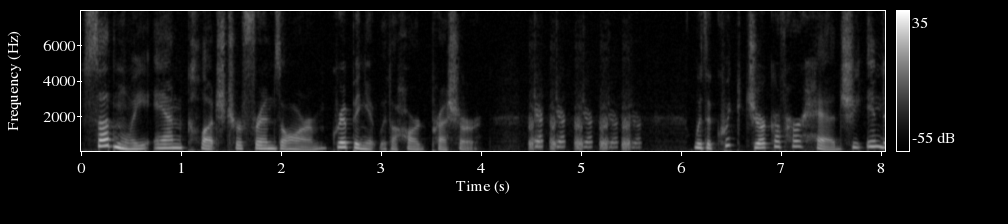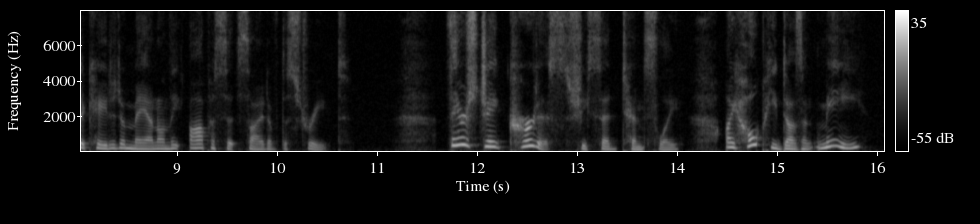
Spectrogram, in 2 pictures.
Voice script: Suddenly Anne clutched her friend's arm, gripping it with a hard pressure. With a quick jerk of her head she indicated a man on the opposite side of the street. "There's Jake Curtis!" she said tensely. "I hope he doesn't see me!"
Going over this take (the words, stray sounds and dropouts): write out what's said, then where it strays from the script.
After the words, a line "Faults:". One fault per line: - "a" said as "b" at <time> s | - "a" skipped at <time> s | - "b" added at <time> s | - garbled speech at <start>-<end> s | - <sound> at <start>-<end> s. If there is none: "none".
Suddenly Anne clutched her friend's arm, gripping it with a hard pressure. With a quick jerk of her head she indicated a man on the opposite side of the street. "There's Jake Curtis!" she said tensely. "I hope he doesn't me!"
Faults:
- laugh at 4.5-5.6 s
- "see" skipped at 15.4 s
